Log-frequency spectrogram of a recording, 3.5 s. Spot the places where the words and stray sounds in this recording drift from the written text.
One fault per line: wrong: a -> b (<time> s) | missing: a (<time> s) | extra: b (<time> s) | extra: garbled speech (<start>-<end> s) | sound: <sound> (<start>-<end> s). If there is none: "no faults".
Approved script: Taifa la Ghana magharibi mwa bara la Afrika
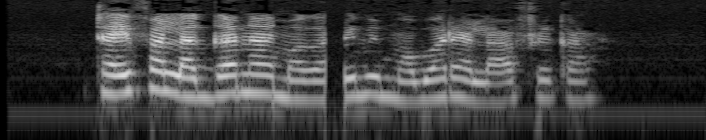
sound: dropout (1.6-1.7 s)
